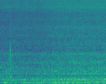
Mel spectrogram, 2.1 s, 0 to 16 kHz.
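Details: Van Wert VA-600 coal/oil boiler on its oil burner, long run at light load with the aquastat near 155 and set to shut off at 160. Even low roar and smooth rumble with no pulsing or flutter. Normal.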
